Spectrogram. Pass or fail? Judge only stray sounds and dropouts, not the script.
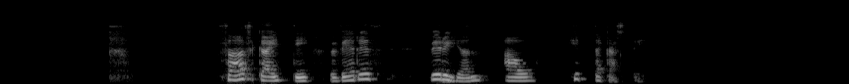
pass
